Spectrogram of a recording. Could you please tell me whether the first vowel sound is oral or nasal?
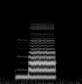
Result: oral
